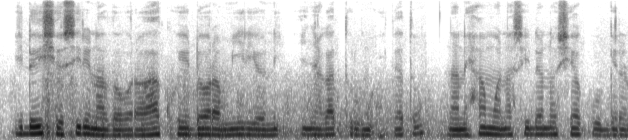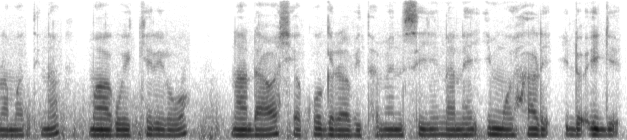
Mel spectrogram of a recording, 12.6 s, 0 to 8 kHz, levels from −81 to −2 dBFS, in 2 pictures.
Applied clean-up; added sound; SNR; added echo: none; Thunder; 13 dB; none.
